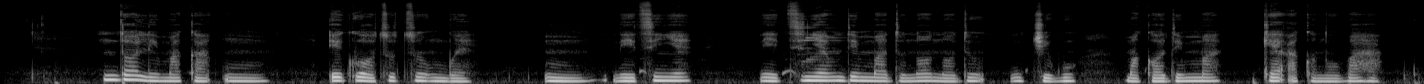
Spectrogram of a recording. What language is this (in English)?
Igbo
